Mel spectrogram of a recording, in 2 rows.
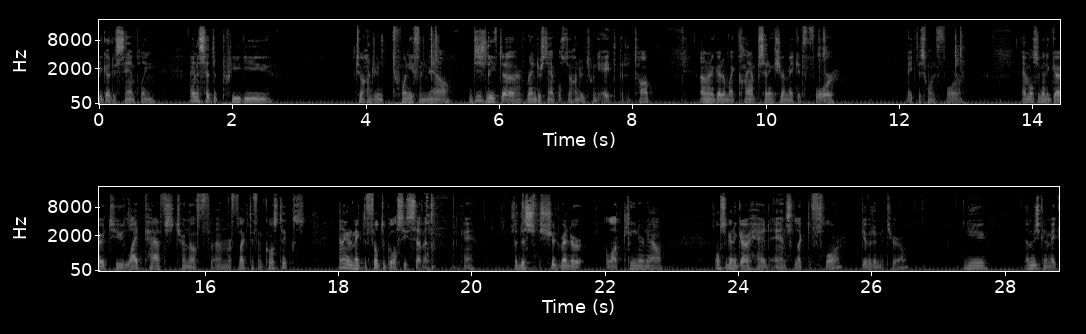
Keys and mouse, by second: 14.8-19.8 middle drag, 21.0 shift+z, 24.6 z.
